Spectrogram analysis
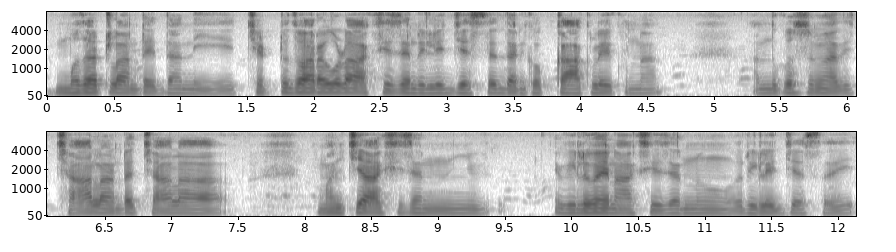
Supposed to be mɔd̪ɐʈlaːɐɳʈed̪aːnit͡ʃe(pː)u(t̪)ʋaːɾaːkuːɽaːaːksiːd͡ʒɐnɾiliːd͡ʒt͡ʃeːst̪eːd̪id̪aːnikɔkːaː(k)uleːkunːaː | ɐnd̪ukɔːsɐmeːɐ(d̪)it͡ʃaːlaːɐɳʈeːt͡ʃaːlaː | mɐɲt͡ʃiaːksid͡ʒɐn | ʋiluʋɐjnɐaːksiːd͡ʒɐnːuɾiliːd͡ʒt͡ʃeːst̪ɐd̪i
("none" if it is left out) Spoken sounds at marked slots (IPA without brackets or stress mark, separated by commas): ʈː, d̪, k, d̪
